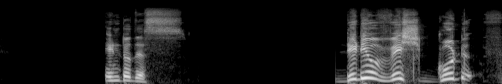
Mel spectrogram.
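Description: A man speaks expressively into a close microphone.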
